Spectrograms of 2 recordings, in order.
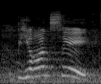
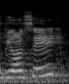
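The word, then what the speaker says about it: Beyoncé: there beyonce you know beyonce sorry i'm sorry to burst your bubble butt i can't and won't ring in the us i don't understand you're saying something sir it's accent on the second syllable let's get down to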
